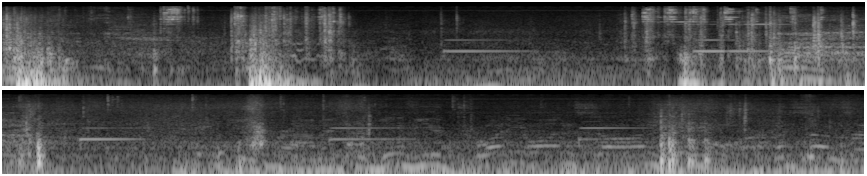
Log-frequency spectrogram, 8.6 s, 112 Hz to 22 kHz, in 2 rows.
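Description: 2003 Infiniti Q35's 3.5-litre V6 cranked and started about three seconds in, then idling steadily, under a dashboard warning chime beeping about once every 1.2 seconds. Two loud knocks come near the start.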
